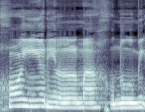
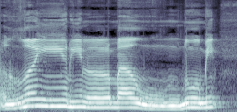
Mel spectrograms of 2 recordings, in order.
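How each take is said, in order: First: The first consonant is voiceless with audible breath. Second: The first consonant is voiced without escaping air. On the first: The speaker calls it wrong. "huruf ghain kalau ada udara nanti hurufnya akan tertukar dengan kho" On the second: The speaker calls it right. "harusnya ghairil maghdubi"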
